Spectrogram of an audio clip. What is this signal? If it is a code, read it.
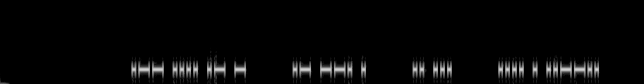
Morse code, heard as a keyed tone, about 36 wpm, 700 Hz. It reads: WHAT AGE IS HE?
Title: 2x Word-Spacing - Sentences from Top 500 Words - 35wpm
